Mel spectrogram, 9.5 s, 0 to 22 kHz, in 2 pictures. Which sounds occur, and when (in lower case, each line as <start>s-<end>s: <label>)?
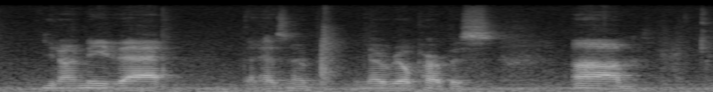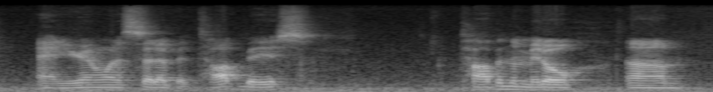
0.0s-9.5s: background noise
0.3s-1.3s: man speaking
1.0s-1.2s: generic impact sounds
1.6s-2.3s: man speaking
2.2s-2.3s: generic impact sounds
2.4s-3.3s: man speaking
3.3s-3.7s: breathing
3.8s-4.3s: man speaking
4.7s-4.8s: generic impact sounds
5.0s-7.0s: man speaking
7.7s-8.8s: man speaking
9.0s-9.4s: man speaking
